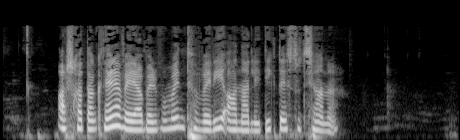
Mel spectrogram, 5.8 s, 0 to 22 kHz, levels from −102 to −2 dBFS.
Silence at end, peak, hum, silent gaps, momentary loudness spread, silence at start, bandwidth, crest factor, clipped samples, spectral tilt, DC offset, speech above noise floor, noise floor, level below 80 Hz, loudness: 1.55 s; -4 dBFS; none; none; 8 LU; 0.35 s; 11.5 kHz; 20 dB; under 0.1%; -5.5 dB/octave; under 0.1%; 56 dB; -77 dBFS; -38 dBFS; -22 LUFS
